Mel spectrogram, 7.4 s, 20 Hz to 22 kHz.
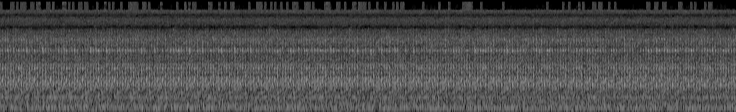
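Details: Scania R400 DC12 diesel after a rebuild for an engine knock, with new liners, pistons and camshaft, idling: a loud, even clatter with no knock standing out, and it runs smoothly.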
